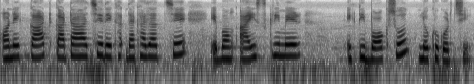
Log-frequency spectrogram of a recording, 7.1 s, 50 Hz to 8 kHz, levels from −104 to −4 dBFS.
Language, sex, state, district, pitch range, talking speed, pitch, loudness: Bengali, female, Karnataka, Bangalore, 230-270 Hz, 110 wpm, 255 Hz, -13 LUFS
